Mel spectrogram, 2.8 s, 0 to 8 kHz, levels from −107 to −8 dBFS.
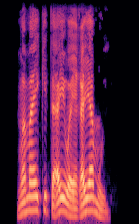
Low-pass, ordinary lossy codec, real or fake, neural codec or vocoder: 7.2 kHz; Opus, 64 kbps; real; none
